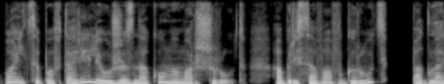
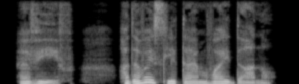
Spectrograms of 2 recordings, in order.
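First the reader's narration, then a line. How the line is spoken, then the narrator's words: Murmured. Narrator (Russian): пробормотал Элай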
